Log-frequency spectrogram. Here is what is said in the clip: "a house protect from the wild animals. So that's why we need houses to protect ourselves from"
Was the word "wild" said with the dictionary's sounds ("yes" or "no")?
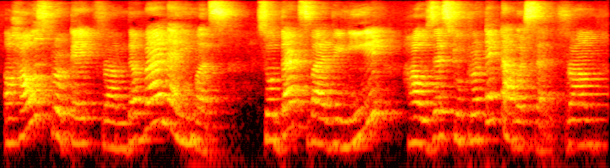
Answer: no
